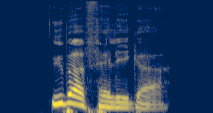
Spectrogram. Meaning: inflection of überfällig: 1. strong/mixed nominative masculine singular 2. strong genitive/dative feminine singular 3. strong genitive plural
- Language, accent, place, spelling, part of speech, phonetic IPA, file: German, Germany, Berlin, überfälliger, adjective, [ˈyːbɐˌfɛlɪɡɐ], De-überfälliger.ogg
